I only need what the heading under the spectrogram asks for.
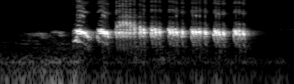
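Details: Female white-crested laughingthrush in full song, kept as a cage bird: a rapid series of about nine harsh, chattering notes around the same mid pitch, loud and evenly spaced over under two seconds after a soft lead-in.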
